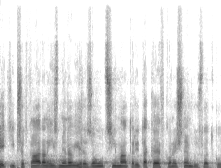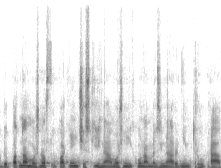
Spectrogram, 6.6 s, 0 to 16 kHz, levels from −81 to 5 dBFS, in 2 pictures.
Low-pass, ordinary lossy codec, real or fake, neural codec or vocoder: 14.4 kHz; Opus, 16 kbps; real; none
